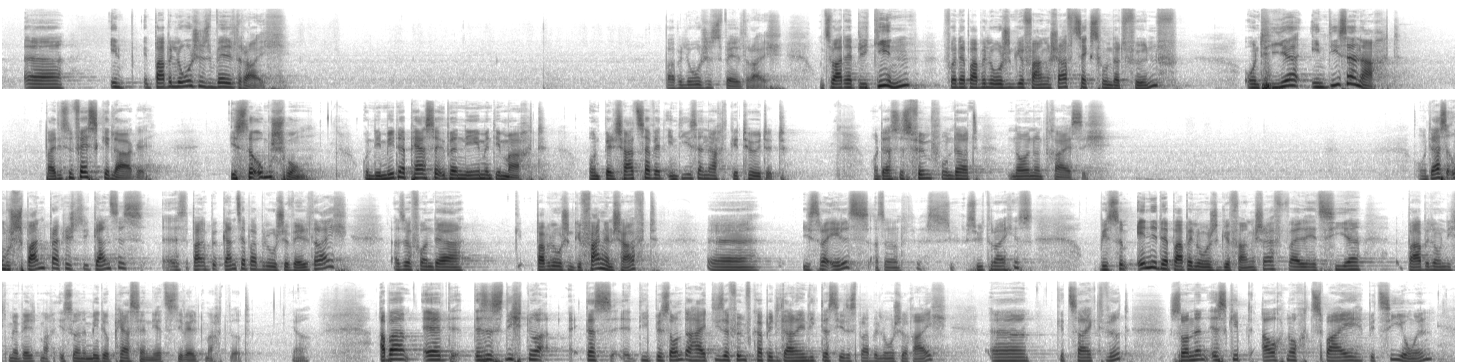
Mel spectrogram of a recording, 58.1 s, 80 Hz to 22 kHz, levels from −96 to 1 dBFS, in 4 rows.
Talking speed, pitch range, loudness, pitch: 110 wpm, 135-180 Hz, -22 LUFS, 155 Hz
